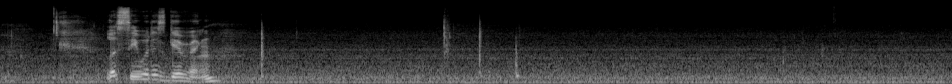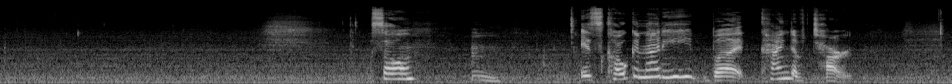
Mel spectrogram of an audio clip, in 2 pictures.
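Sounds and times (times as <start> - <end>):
car cabin rumble: 0.0 - 18.0.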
